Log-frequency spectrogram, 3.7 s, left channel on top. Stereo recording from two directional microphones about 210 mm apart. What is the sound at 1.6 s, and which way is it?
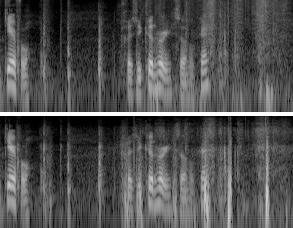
Speech, 20° left (ahead or behind).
